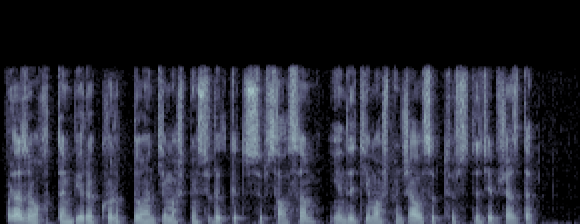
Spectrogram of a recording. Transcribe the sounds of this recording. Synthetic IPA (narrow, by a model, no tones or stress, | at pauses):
b̥ɪɾɑzwɑqə̥t̪ːɑnbe̞ɾɪkʲʰɵɾɪp̚t̪ʰoʁɑnd̪emaʃpe̞nsuɾe̞t̪kʲe̞t̪ʰʏ̥sɪpsɑ̰lˠsɑmjḛnd̪ɪd̪ʲemaʃpe̞nʒɑ̰wəsəp̚t̪ʰʏst̪ɪd̪epʒ̥ɑzd̪ə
